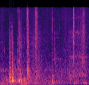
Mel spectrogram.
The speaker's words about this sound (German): Und äh, ich äh, stelle mal das Auto hier hin, da laufen wir ein Stückchen.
